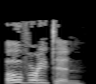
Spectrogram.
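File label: "overeaten", British English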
